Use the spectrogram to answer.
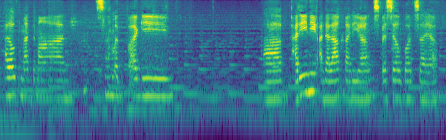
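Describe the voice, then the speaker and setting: A woman's voice: on the low side, level tone, slow, pauses often, music in the background, poor audio. A young woman from Poland with a Polish accent, speaking as a foreigner in a learned language with some hesitation, in a casual vlog. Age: young adult. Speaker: vlogger, master's student.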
